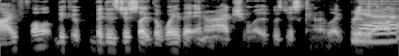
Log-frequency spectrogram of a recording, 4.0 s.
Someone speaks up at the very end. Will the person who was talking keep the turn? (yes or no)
no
